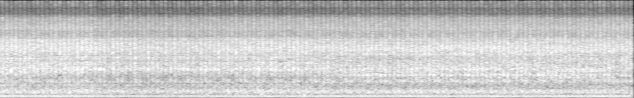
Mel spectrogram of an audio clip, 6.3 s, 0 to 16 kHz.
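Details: Toyota Dyna Rino truck with B12 diesel engine, first start after overhaul and reassembly: steady diesel clatter at fast idle, even rhythm with no odd knocks or misses; normal running.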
